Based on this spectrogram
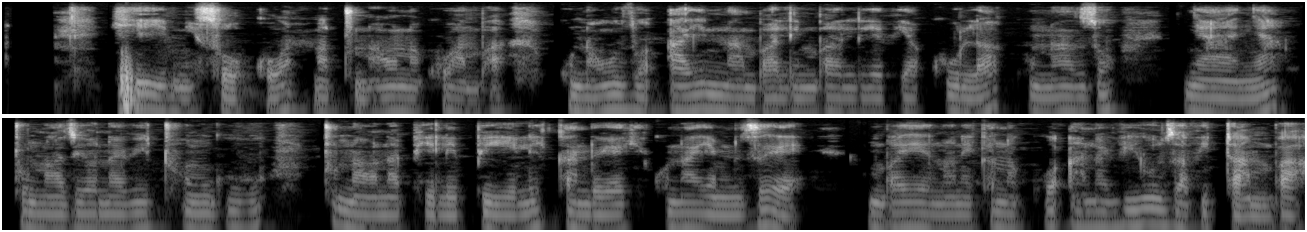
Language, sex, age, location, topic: Swahili, male, 18-24, Kisii, finance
